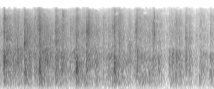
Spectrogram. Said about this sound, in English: Give a round of applause for Journey Kids. That's for sure.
